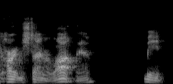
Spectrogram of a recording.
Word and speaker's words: Hartenstein: I think excuse me so heartenstein hartenstein excuse me gotta pronounce that in there he's a top 70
